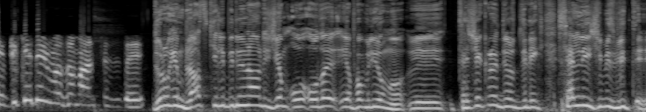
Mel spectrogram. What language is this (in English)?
Turkish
